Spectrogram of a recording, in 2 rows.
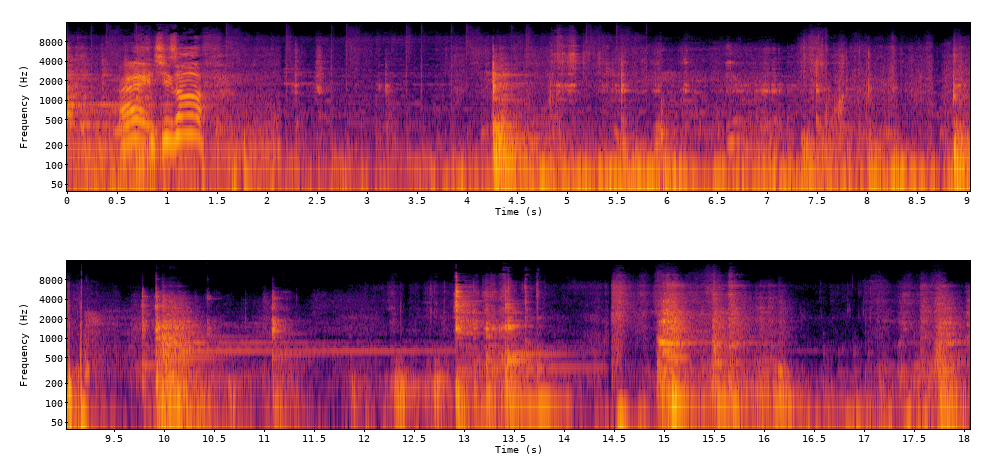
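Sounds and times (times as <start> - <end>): metallic ringing: 0.0 - 3.4, 9.8 - 14.4
metal clanks and knocks: 0.0 - 3.6, 4.2 - 5.7, 8.8 - 16.6, 17.4 - 18.0.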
